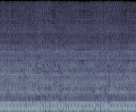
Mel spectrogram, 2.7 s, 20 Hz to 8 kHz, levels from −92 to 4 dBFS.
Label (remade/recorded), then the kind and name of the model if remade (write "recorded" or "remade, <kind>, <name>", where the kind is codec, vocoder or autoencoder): remade, vocoder, WaveNeXt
